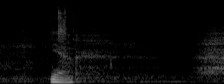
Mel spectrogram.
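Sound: deep audible breath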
